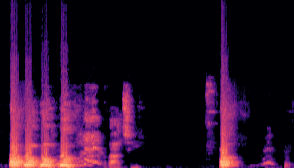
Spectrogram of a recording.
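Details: Cane Corso (Italian Mastiff) from a breeder west of Nashville, Tennessee: four loud, deep barks in quick succession, a short pause, then one more single bark, with human speech in between.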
